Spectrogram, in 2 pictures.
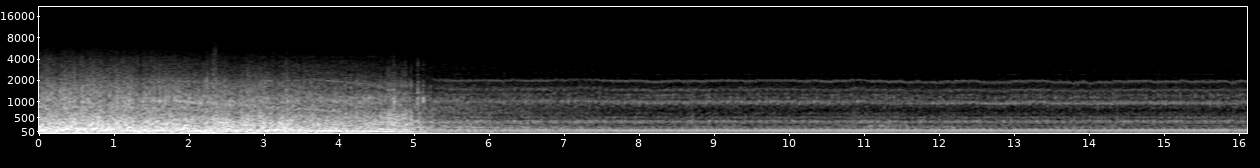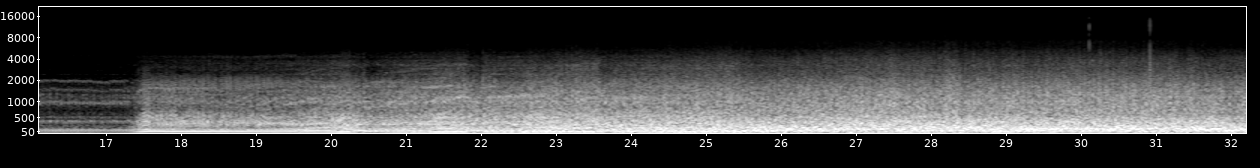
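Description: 2010 Triumph Bonneville T100's air-cooled parallel-twin engine with heavy wind noise on the bike-mounted microphone: the bike slows about four seconds in and idles steadily at a traffic light for about twelve seconds, then pulls away hard, the engine and wind noise rising again as it gathers speed.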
